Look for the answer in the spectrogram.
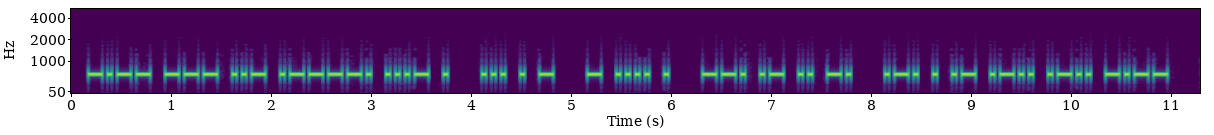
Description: Morse code, heard as a keyed tone, about 25 wpm, 600 Hz. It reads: YOU'VE SET THE GAIN REALLY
